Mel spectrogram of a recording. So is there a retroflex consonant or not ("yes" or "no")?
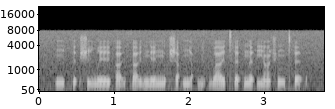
no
